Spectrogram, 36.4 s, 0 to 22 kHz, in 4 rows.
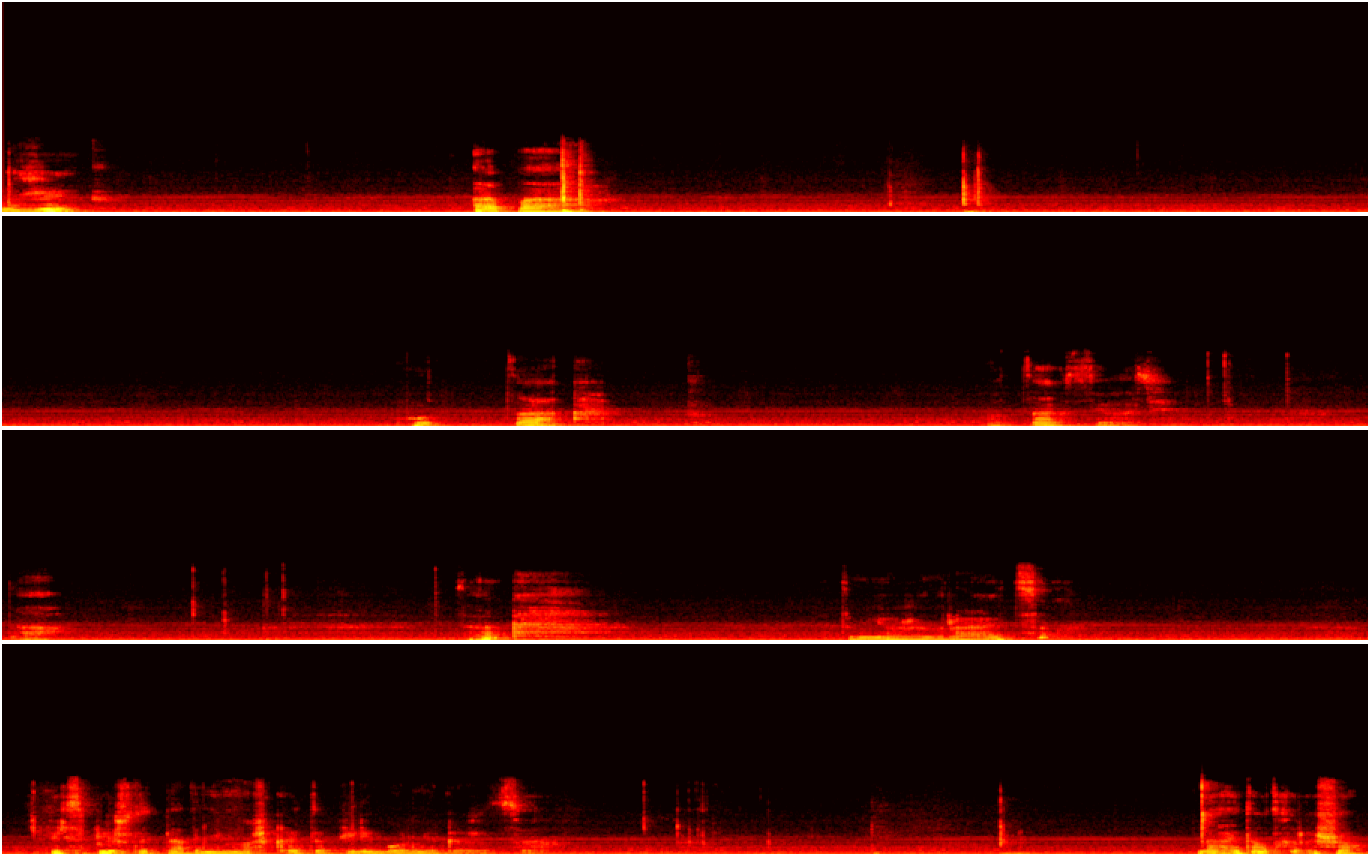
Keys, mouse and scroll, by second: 2.1 g, 4.0-4.5 scroll up 3, 4.5 scroll down 5, 6.2 g, 17.5-19.8 middle drag, 19.8 click, 20.9-23.9 middle drag, 28.1-28.7 scroll up 1, 28.7-29.4 scroll down 2, 29.4-32.4 middle drag, 33.8 KP_3.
